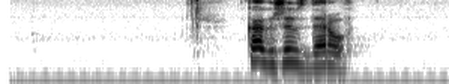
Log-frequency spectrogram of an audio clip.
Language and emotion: Russian, positive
